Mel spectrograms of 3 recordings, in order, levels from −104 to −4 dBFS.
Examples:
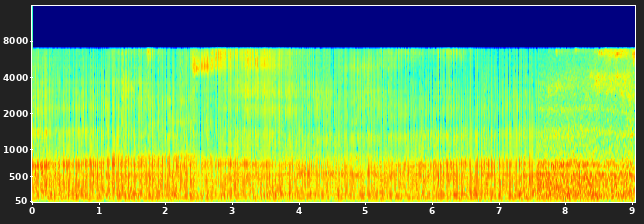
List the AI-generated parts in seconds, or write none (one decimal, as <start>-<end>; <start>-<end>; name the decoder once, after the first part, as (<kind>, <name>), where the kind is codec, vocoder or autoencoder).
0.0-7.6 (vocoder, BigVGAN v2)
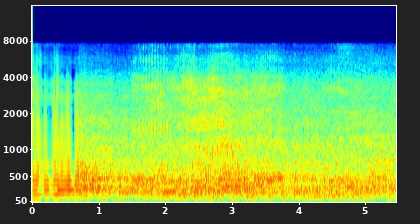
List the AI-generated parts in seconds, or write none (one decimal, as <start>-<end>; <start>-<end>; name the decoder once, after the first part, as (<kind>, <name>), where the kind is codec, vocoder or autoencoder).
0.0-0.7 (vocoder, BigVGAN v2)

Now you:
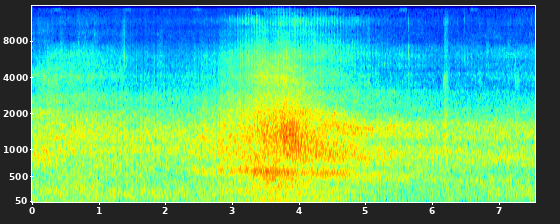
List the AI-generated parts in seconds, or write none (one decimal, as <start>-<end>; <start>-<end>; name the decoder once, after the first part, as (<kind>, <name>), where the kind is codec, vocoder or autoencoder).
1.2-3.2 (vocoder, BigVGAN v2)

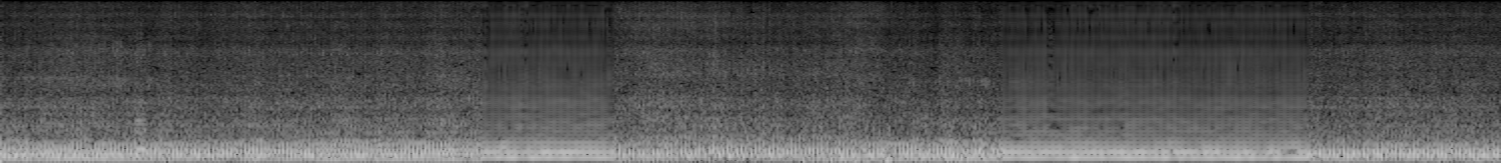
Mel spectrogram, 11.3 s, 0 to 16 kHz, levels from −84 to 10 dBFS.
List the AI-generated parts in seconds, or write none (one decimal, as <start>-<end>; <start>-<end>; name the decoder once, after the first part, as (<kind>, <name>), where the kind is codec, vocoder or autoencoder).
3.6-4.6 (vocoder, BigVGAN v2); 7.5-9.8

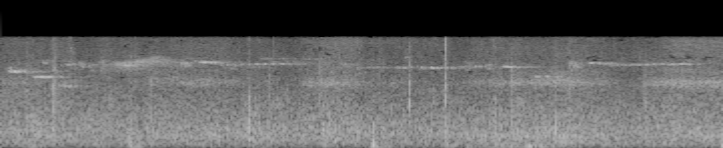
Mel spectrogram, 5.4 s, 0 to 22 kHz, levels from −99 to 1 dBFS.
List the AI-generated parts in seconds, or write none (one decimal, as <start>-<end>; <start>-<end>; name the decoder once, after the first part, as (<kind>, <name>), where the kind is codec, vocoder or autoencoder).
4.2-5.4 (vocoder, BigVGAN v2)

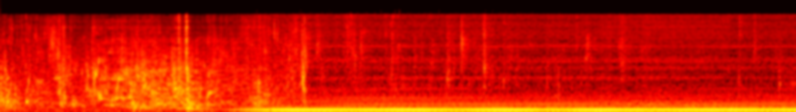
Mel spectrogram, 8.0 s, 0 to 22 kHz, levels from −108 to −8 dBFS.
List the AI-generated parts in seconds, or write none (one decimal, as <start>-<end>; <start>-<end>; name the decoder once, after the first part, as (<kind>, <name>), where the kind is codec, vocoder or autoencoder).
0.4-2.7 (vocoder, BigVGAN v2); 6.0-7.3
